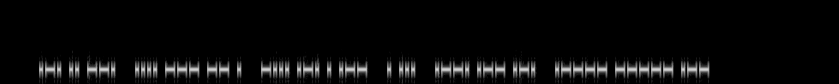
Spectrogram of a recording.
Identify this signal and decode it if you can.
Morse code, heard as a keyed tone, about 40 wpm, 700 Hz. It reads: RIG HOME BREW ES PWR 10W
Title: Practice QSO - Exchange 2 - Info - 40wpm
